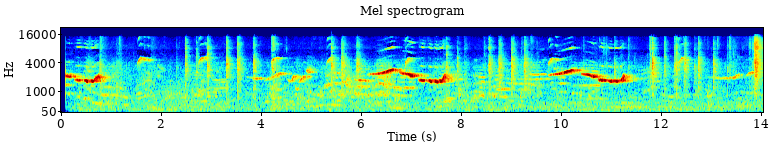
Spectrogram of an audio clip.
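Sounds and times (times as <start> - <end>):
bird whistling song: 0.1 - 0.8, 3.7 - 7.9, 9.5 - 11.5, 12.4 - 14.0
sharp bird clicks: 11.2 - 14.0.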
